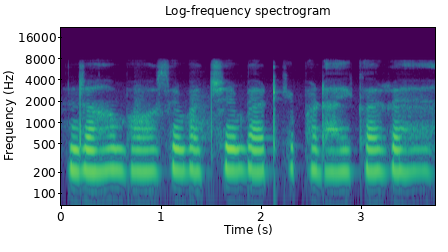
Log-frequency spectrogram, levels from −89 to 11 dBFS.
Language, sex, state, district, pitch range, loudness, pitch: Hindi, female, Bihar, Patna, 205-215 Hz, -18 LUFS, 210 Hz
